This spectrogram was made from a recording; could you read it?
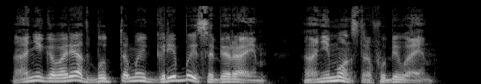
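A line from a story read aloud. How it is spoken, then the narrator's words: Grumbling. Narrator (Russian): пробурчал Соловей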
